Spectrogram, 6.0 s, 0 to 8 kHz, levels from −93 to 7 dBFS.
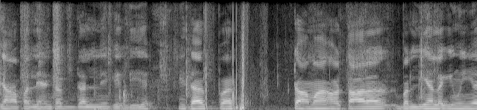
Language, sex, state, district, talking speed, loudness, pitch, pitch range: Hindi, male, Uttar Pradesh, Jalaun, 120 wpm, -17 LUFS, 130 Hz, 130-135 Hz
